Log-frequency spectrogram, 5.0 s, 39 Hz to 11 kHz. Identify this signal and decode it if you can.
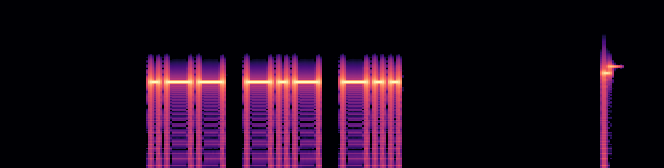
Morse code, heard as a keyed tone, about 19 wpm, 700 Hz. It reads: WKD
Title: Abbreviations Repeated 3x - 20wpm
